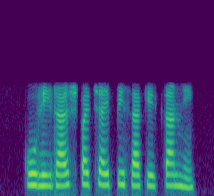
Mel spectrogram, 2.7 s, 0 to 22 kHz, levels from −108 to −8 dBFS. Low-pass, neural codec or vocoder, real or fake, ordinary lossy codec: 3.6 kHz; codec, 16 kHz, 0.8 kbps, ZipCodec; fake; Opus, 32 kbps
